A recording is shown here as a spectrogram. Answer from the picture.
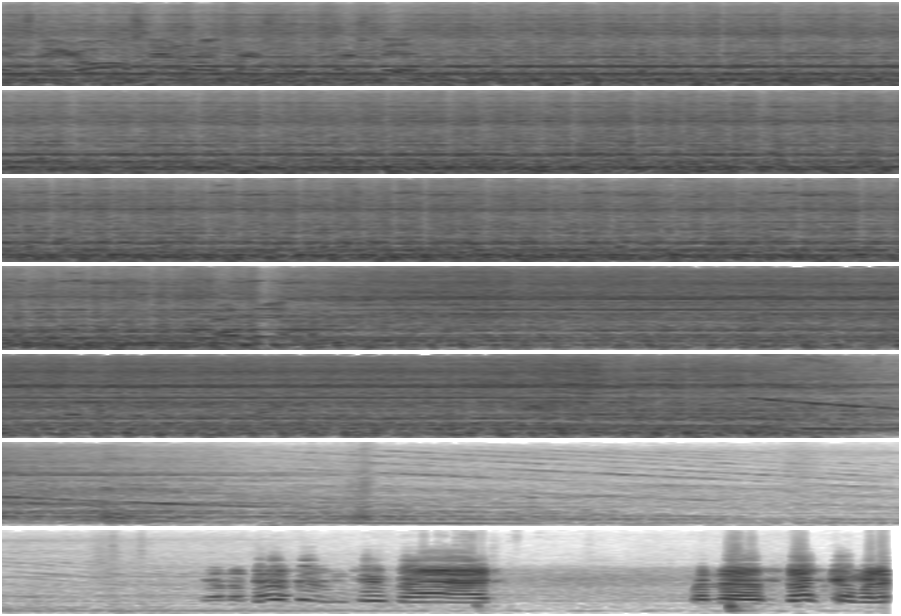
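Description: AttiCat insulation blowing machine running loud and steady, its blower and shredder paddles churning loose-fill insulation. About halfway in the sound turns brighter as the hopper runs empty and it blows harder. Then it is switched off and spins down with a falling whine, fading out over a few seconds.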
